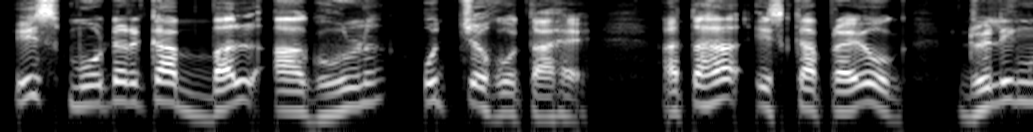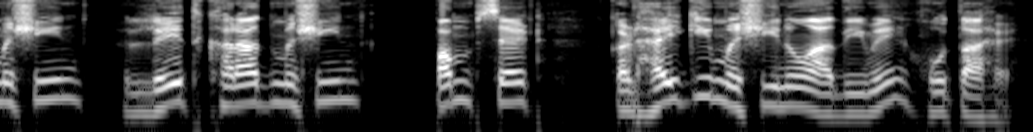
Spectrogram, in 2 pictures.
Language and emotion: Hindi, neutral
